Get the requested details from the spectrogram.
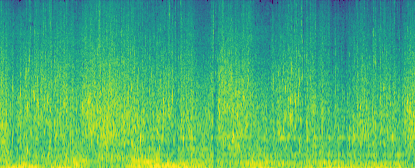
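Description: Water splashes as a creature swims through a shallow stream.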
